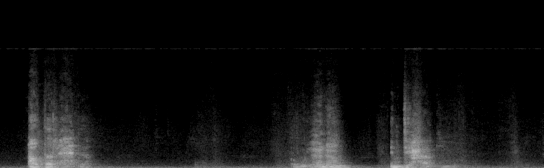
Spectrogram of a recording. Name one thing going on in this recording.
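A middle-aged man speaks urgently, close by.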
